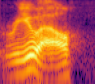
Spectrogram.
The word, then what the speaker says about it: Reuel: Jethro and Reuel. I never said that right. Reuel.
